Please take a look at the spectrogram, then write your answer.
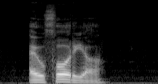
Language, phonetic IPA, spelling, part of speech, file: Polish, [ɛwˈfɔrʲja], euforia, noun, Pl-euforia.ogg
